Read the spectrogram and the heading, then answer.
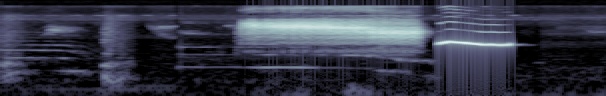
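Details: Female common iora calling to lure males and make them sing: one dry, buzzy rattle under a second long, followed by a bright, level whistle that slides slightly downward.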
